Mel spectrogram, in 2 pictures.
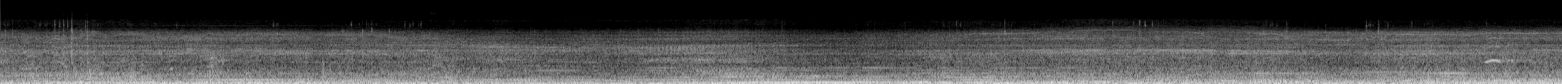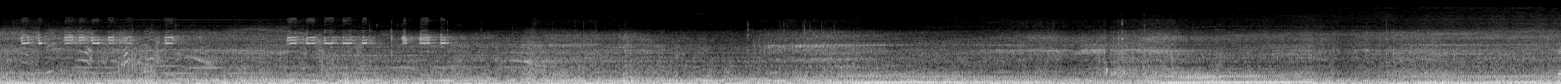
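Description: Vehicle engine running under a heavy rush of wind on the microphone while riding at speed. The engine's low note swells and eases several times, around 8, 15, 25 and 28 seconds in.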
